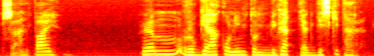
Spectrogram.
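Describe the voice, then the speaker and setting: An eager young groom played by a man in a radio-style comedy drama. He talks reassuringly, like someone broke but set on his wedding, with a fairly high male voice. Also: moderate pace, natural voice.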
